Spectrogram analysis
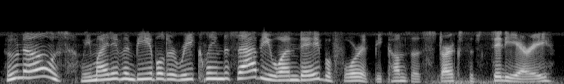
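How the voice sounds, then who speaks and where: A woman's voice: mid-range voice, lively intonation, a little fast, phone-quality sound, close to an everyday voice. A woman playing a casual, wry young superheroine among outcasts in a video game. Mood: teasing. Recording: band-limited game audio.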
